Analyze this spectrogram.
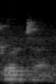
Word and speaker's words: Goethe: Looks like Goethe, it's pronounced Goethe.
